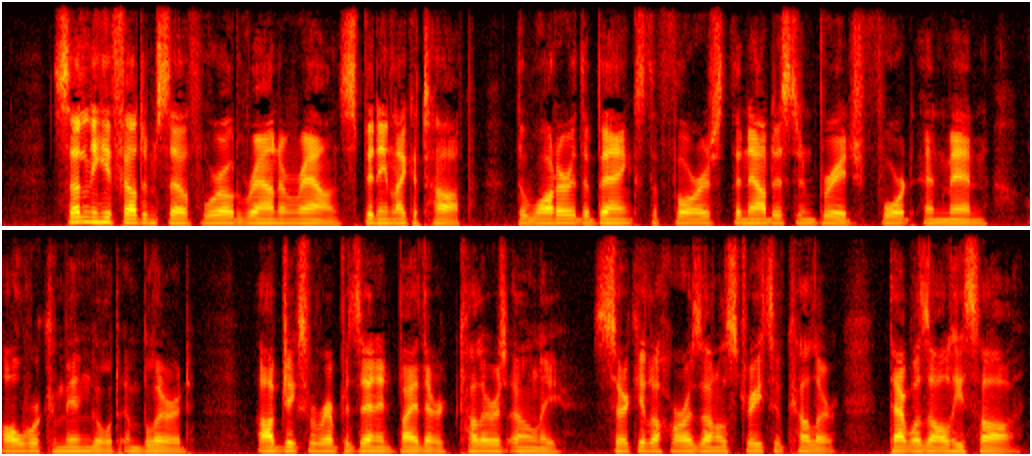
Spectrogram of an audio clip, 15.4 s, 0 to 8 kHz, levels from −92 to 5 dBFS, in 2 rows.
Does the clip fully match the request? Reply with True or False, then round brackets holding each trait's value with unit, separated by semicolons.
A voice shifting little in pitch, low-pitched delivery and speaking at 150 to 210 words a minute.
True (1.4 semitones; 130 Hz; 175 wpm)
